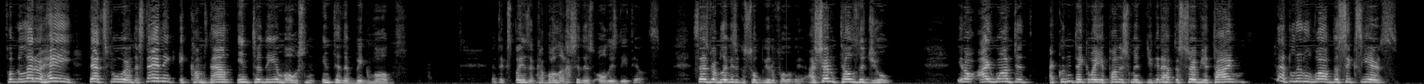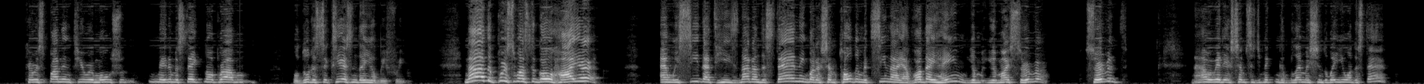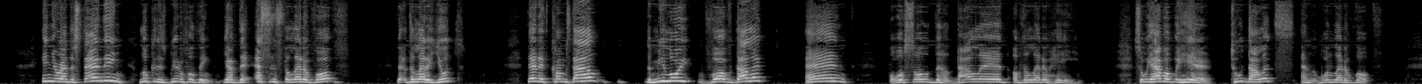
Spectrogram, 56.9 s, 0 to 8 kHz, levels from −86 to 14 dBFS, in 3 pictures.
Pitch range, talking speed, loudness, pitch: 200-250 Hz, 170 wpm, -20 LUFS, 225 Hz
